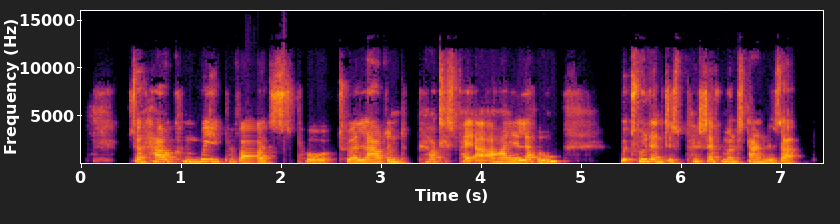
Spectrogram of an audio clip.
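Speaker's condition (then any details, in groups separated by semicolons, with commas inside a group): Deafness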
